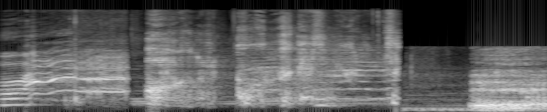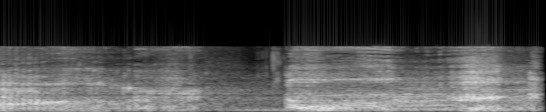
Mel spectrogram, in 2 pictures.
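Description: A human voice making zombie-style growls and grunts, wavering in pitch, then broken noisy bursts. From about three and a half seconds, a louder, duller stretch of noisy sound from a different recording takes over, with a short dip in the middle.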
